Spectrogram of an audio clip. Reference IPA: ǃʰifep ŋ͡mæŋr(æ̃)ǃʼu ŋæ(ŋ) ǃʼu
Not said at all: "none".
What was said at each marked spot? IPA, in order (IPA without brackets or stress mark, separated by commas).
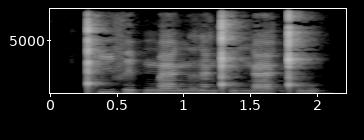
æ̃, none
